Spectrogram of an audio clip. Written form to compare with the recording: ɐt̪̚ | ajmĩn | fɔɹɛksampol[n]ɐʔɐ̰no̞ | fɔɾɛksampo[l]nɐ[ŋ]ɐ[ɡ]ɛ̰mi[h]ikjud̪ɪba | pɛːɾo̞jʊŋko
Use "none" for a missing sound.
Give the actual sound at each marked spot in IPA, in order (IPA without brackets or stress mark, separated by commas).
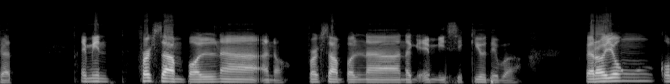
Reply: n, l, n, ɡ, s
